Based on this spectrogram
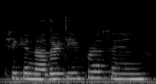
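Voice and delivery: soft, unhurried meditation guide voice; guided meditation. Real, not acted. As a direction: guide them gently through each breath, quietly. Leads a guided breathing meditation.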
